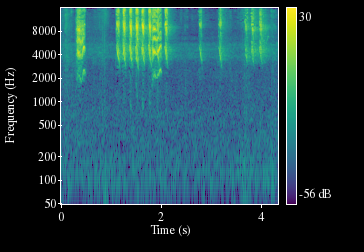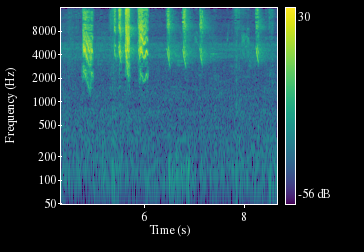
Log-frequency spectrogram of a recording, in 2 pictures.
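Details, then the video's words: Calls from a female double-collared seedeater meant to stimulate a male to sing: a dense cluster of rapid, high, metallic chirps in the first two seconds, followed by spaced single notes and pairs. "FÊMEA DE COLEIRO CHAMANDO PARA ESQUENTAR COLEIRO TUI TUI"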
